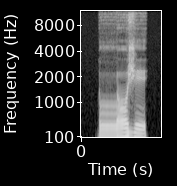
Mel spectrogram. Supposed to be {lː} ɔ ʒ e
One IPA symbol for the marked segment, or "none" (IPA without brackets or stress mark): lː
